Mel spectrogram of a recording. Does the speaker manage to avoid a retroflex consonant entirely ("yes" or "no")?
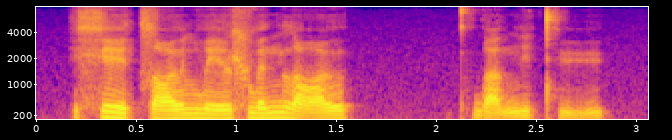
no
